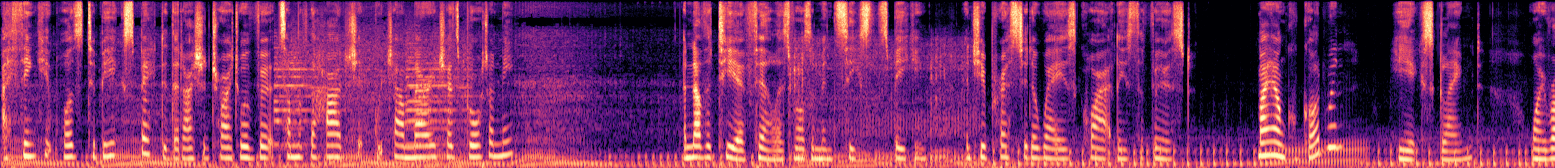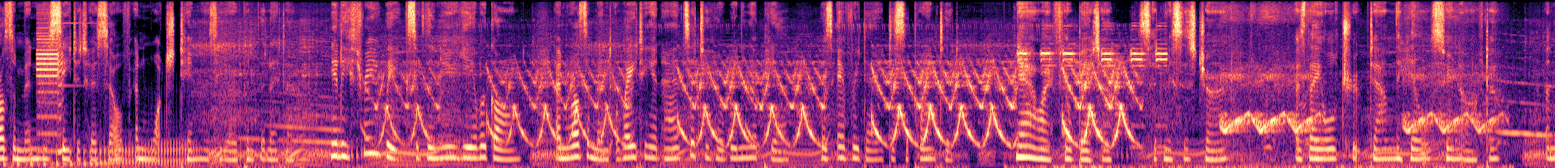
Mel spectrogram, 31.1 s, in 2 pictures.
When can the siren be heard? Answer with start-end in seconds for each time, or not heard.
18.1-31.0.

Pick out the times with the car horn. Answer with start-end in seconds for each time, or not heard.
2.7-4.8, 15.9-16.4, 25.7-27.2.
